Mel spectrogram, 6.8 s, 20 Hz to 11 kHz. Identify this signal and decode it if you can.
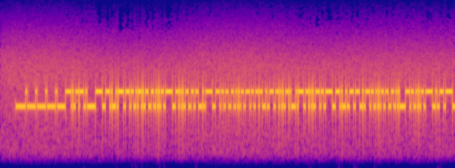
RTTY (50 baud, 450 Hz shift), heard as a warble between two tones, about 1500 Hz centre. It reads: THE DISTRICT IS LARGER THAN SIX …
